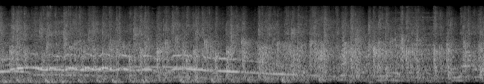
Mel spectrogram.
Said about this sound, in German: Bitte begrüßen Sie mit einem kräftigen Applaus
